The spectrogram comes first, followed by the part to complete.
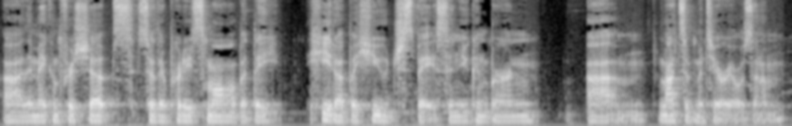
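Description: A man's voice: low-pitched, unhurried, slight background noise. A man filming a do-it-yourself cabin build and talking casually, with plenty of "uh" and "um" fillers. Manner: relaxed, lots of uh and um fillers. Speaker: vlogger filming a DIY build. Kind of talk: casual home video narration. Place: backyard, then inside a small wooden cabin.

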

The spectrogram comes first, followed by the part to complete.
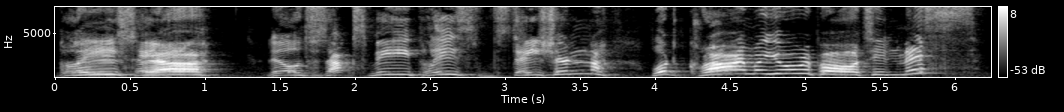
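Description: Woman putting on a booming, sceptical policeman. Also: expressive, vocal fry, pushed and bright, heavily acted. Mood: brusque, booming. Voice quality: growly. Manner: booming, drawn-out, incredulous questioning. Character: gruff, growling, loud policeman on the phone, sceptical. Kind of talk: children's storybook read-aloud.

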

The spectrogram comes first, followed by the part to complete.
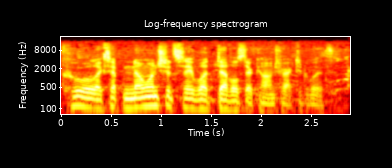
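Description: Man playing a deep-voiced stern young man. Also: lively intonation, natural voice. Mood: stern, matter-of-fact. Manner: formal, measured, dry. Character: stern, cautious young man devil hunter. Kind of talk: English anime dub acting.

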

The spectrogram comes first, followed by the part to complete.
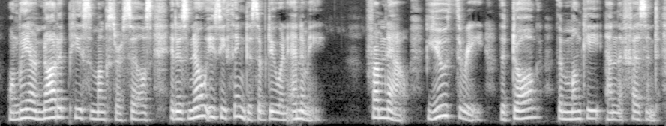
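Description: A woman's voice: on the low side, darkish tone. A woman voicing a young male hero who leads an animal army, speaking in a firm, commanding way.

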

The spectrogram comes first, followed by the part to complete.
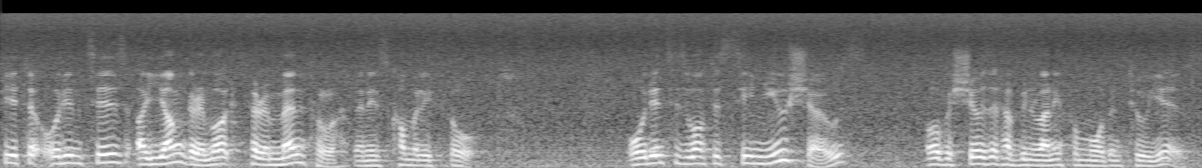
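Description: A man in his thirties presenting a business pitch from a script on stage, with occasional slips and restarts. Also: expressive, moderate pace, dark tone, a little hiss or hum, poor audio. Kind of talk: read-aloud business pitch. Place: large theatre stage.

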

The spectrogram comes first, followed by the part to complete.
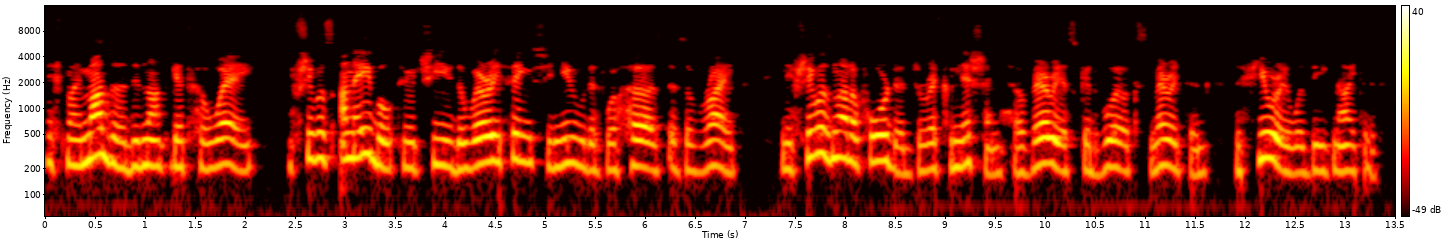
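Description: A young woman giving a deliberate, theatrical scripted reading as an amateur voice actor. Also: medium pitch, narrow, tinny audio. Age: young adult.

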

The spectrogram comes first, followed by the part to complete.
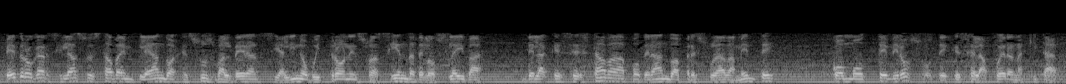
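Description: A man's voice: medium pitch, brisk. A man with a Mexican accent reading scripted narration for an old radio drama. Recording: tinny old radio recording, music behind.

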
